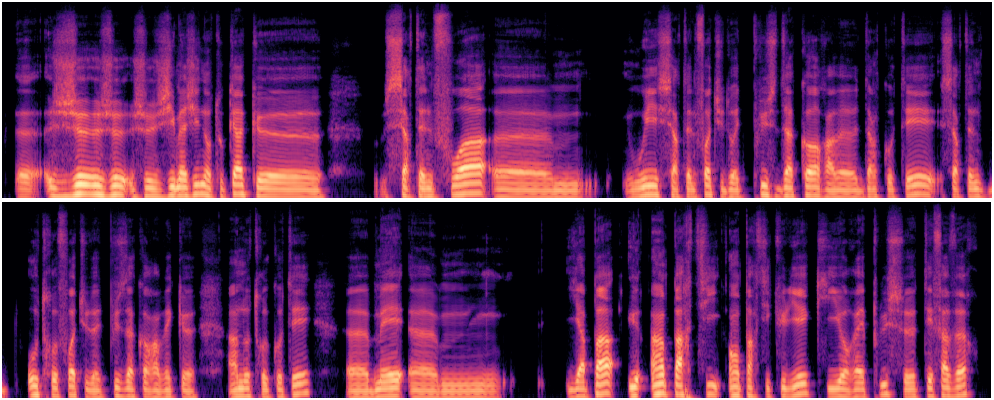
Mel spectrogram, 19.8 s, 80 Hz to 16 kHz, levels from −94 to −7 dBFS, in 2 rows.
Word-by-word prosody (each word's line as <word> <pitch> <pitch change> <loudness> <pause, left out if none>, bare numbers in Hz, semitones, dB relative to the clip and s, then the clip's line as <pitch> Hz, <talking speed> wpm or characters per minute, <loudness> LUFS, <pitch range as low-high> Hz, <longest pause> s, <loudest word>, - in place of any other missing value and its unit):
heu, 100 -2 -2
je 125 +5 +6
je 120 0 +3
je 110 +3 -1
j'imagine 115 +6 +2
en 115 - +3
tout 105 - -9
cas 130 +8 +4
que 100 -6 +1 0.6
certaines 105 -1 0
fois, 135 +10 +5
hem, 90 -2 -2 0.4
oui, 115 +8 +1
certaines 100 -3 -3
fois 125 +7 0
tu 110 - -10
dois 95 +1 -1
être 90 0 -9
plus 120 -5 -3
d'accord 115 0 +1
av 95 0 0
heu, 90 -1 -1
d'un 100 +3 -4
côté, 115 +8 -2
certaines 100 +2 -4 0.3
autres 120 -2 0
fois 120 +2 0
tu 110 - -9
dois 95 -1 -2
être 90 - -10
plus 110 -1 -5
d'accord 100 -2 -2
avec, 90 0 -4
heu, 85 -2 -3 0.3
un 95 +4 +1
autre 105 -2 -2
côté, 130 +11 -2 0.4
heu, 90 0 0
mais, 105 +4 +3
hem, 90 -1 -3 0.7
il 95 - -7
y - - 0
a 105 - +3
pas 135 +10 +5
u 115 0 +3
un 140 +3 +6
parti 130 0 0
en 115 +1 +2
particulier 110 +5 -2
qui 105 -6 -4
aurait 100 -1 0
plus, 130 +6 -7
heu, 100 0 0
tes 100 +4 -3
faveurs? 115 +4 -1
105 Hz, 165 wpm, -22 LUFS, 95-120 Hz, 0.7 s, je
